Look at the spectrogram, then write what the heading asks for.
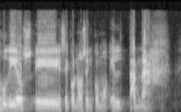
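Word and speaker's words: Tanakh: se conocen como el tanah t n al principio adapte a m acá lo que pasa es que en el hebreo la casi se se pronuncia como jota ok es lo mismo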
